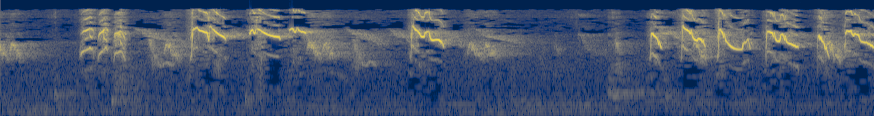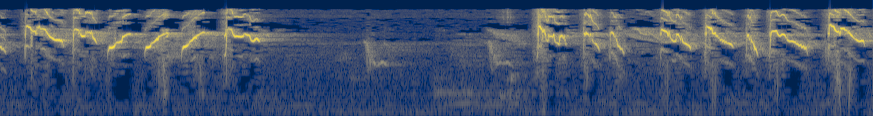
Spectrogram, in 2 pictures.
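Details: Oriental white-eye in full 'gacor' song, seeking a rival and played to make other white-eyes sing: rapid high, thin trilling phrases of sharply down-slurred chirps in dense bursts, with a short pause before the outpouring resumes.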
